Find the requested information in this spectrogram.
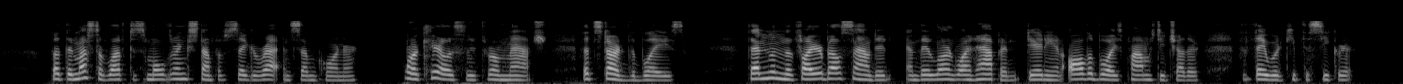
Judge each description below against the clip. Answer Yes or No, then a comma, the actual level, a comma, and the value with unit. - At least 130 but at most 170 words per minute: No, fast, 205 wpm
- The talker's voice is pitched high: Yes, high, 220 Hz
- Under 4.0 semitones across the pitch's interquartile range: Yes, narrow, 2.6 semitones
